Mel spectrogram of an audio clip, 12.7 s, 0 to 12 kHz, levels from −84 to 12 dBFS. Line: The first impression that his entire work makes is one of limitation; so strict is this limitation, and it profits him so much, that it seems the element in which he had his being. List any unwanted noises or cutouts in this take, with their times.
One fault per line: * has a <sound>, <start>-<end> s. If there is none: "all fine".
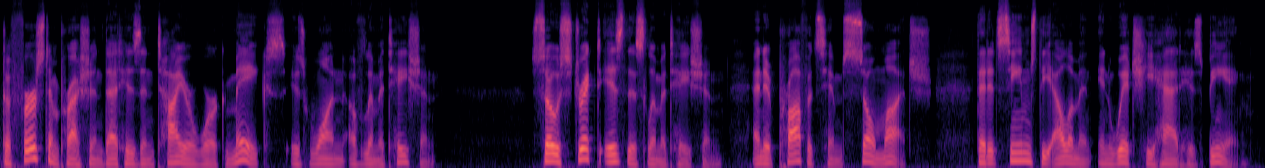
all fine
